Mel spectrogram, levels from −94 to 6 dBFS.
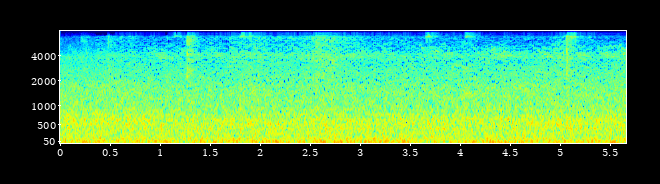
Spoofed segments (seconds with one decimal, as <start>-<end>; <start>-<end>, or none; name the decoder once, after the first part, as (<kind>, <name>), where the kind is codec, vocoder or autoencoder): none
